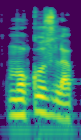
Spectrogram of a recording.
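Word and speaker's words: mo chuisle: chingados es mocuzzla pues ahí va mocus la pronunciado de esta manera y escrito de la siguiente manera mokuisle es una palabra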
